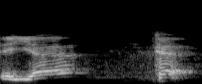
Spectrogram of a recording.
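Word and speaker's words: إياك: The next letter is ya, with a shadda on it and the fatha. So iya. And then there's an alif which extends the fatha, makes it iya ka. See the kaf with the fatha on it, ka.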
